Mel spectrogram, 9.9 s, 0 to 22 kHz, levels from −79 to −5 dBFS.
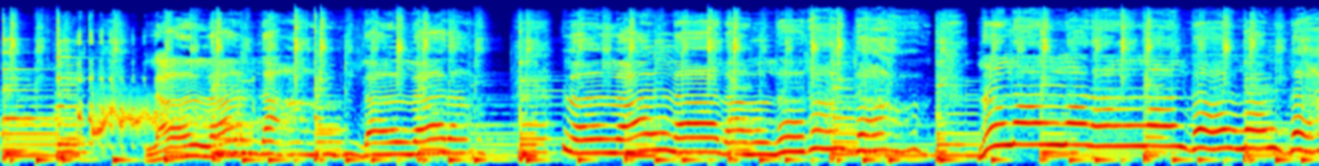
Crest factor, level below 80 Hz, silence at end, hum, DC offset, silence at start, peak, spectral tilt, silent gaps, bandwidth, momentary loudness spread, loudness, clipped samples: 12 dB; -52 dBFS; 0 s; none; under 0.1%; 0 s; 0 dBFS; -4.5 dB/octave; none; 19 kHz; 5 LU; -13 LUFS; under 0.1%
